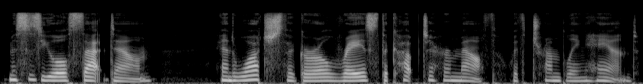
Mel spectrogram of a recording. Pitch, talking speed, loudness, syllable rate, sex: 170 Hz, 160 wpm, -21 LUFS, 3.6 syllables/s, female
